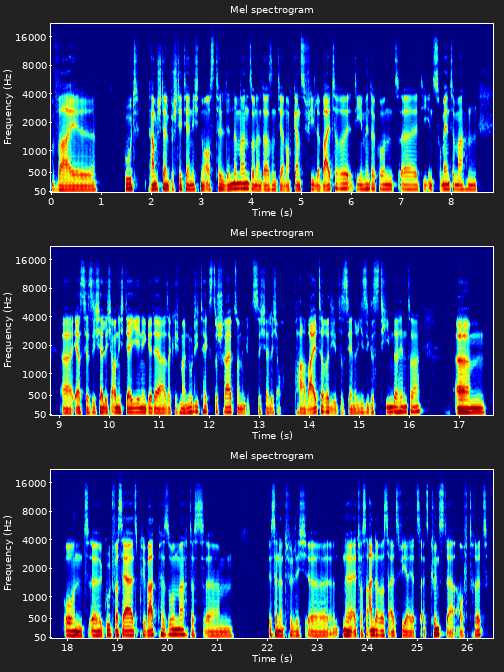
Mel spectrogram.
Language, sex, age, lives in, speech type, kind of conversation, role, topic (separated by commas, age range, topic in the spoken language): German, male, 25-29, Germany, conversation, podcast, guest, Erzähl mal, bei welchem Lied kommen Erinnerungen hoch?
